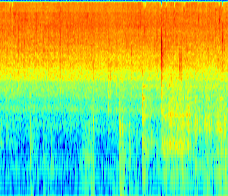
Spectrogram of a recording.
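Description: Garlic and onion hitting a pan of smoked fish, a bright continuous sizzle with scattered stirring clicks and one sharp scrape partway through.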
